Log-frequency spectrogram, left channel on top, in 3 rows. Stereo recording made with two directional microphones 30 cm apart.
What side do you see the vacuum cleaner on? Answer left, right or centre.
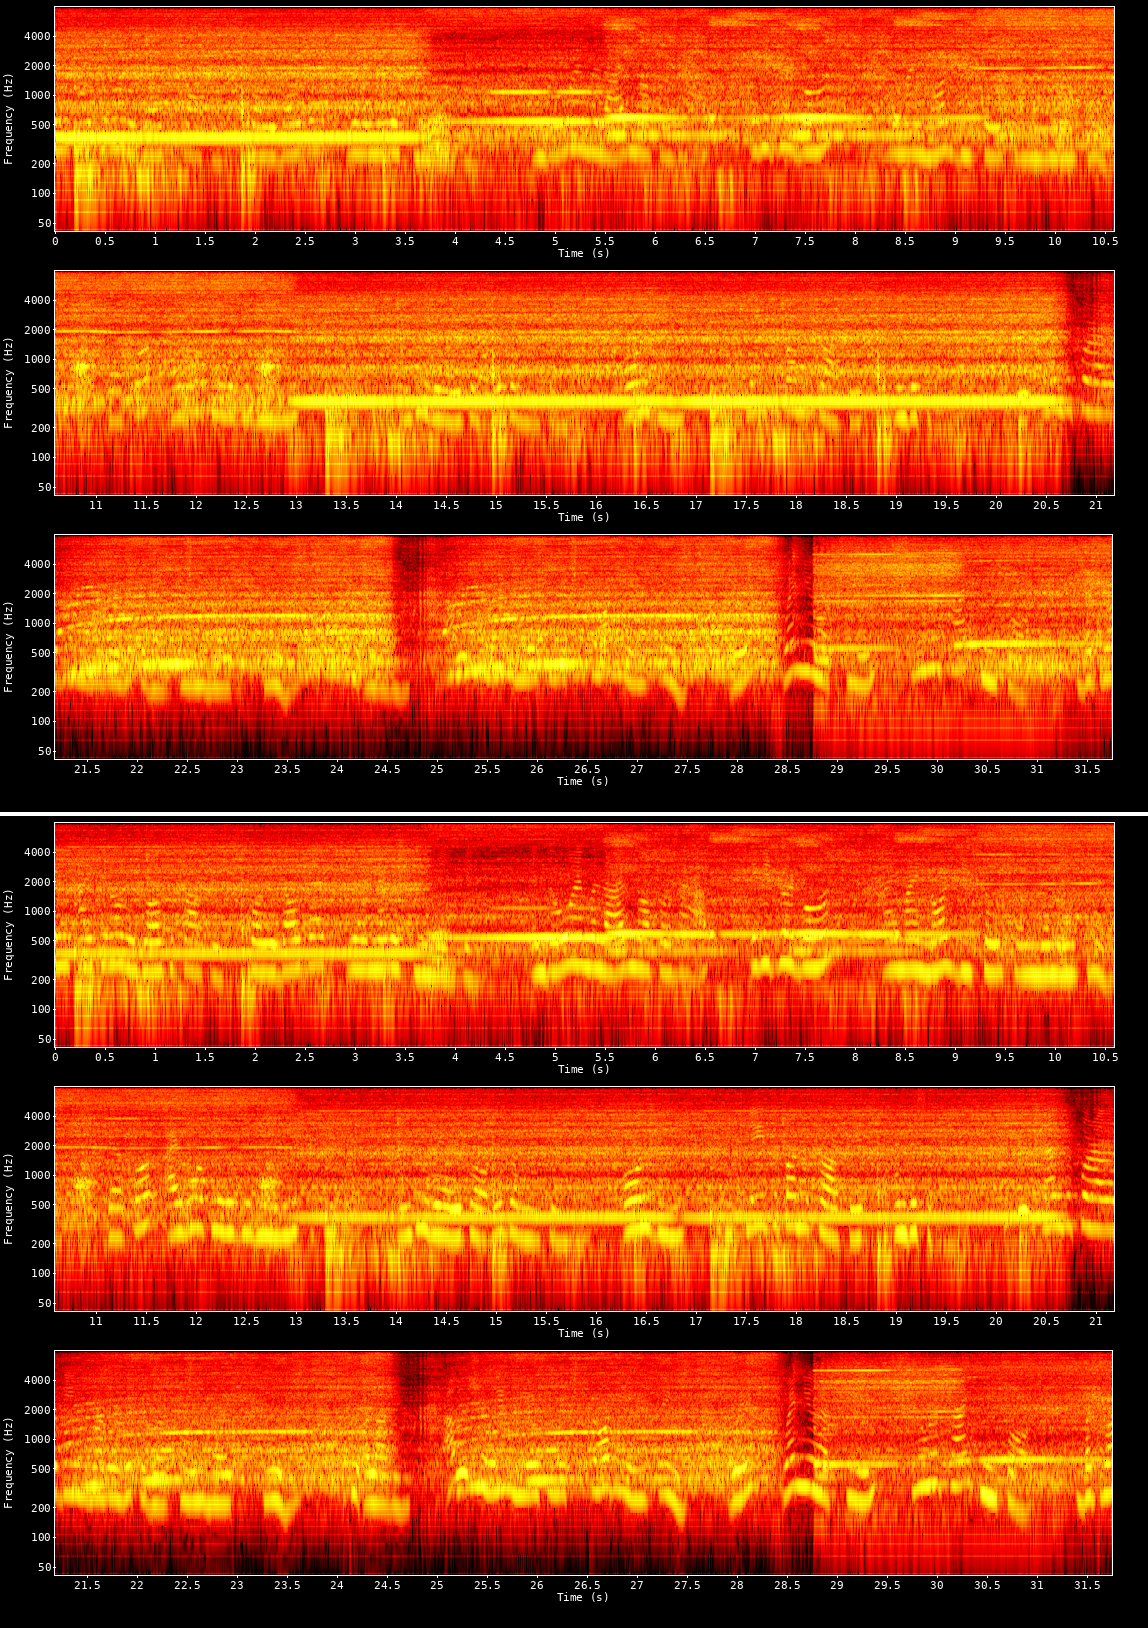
left.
